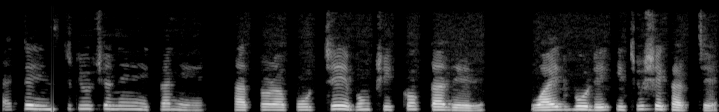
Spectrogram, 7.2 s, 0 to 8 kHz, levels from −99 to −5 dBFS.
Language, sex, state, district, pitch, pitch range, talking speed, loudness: Bengali, female, West Bengal, North 24 Parganas, 210 Hz, 185-235 Hz, 115 wpm, -29 LUFS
